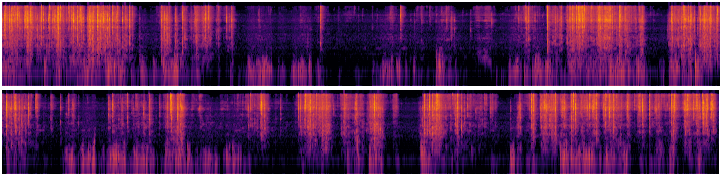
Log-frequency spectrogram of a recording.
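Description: Plastic snack bag crinkling and rustling as it is handled and turned over, in repeated bursts a few seconds long with short pauses between. Near the end, scissors snip through the top of the bag.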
